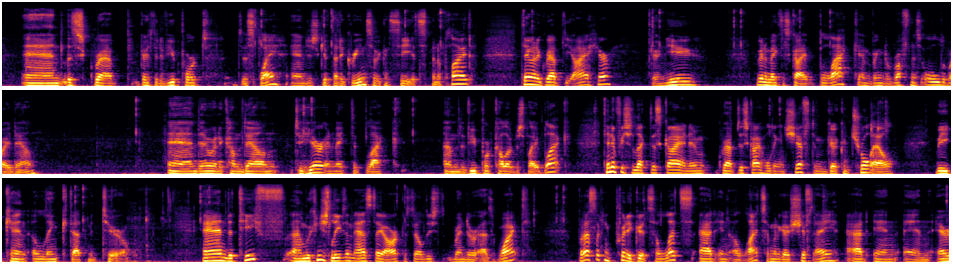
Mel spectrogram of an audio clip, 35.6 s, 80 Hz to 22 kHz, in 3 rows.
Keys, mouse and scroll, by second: 1.6-3.2 scroll down 1, 3.2 click, 3.4-4.0 scroll down 2, 5.8 scroll up 1, 6.5 click, 8.1-9.2 drag, 11.3-15.7 drag, 13.8-15.7 scroll down 2, 18.6-19.4 scroll up 1, 19.4 click, 21.4 shift+click, 22.8 ctrl+l, 25.2 scroll down 1, 25.3 alt+a, 25.7 scroll up 1, 26.2 click, 27.8 scroll down 1, 28.0 z, 29.6-30.2 scroll up 1, 30.2 z, 30.9 scroll down 1, 31.1 alt+a, 31.6-35.5 shift+middle drag, 31.8-32.5 scroll up 1, 32.5-33.0 scroll down 1, 33.8 shift+a.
